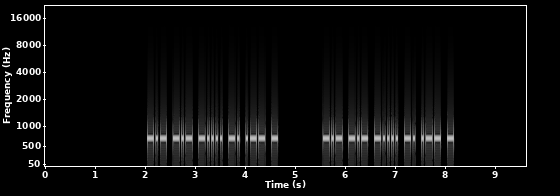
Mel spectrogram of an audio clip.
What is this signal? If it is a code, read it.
Morse code, heard as a keyed tone, about 28 wpm, 700 Hz. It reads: KK6NWT KK6NWT
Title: USA Call Signs - 6 Characters - Repeated 2x - 28wpm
